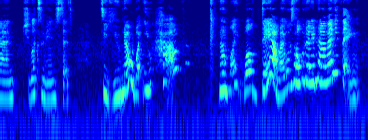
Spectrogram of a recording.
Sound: none

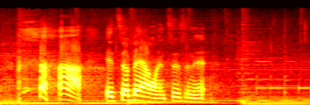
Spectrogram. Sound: laughs

